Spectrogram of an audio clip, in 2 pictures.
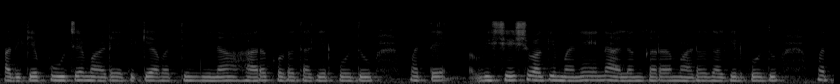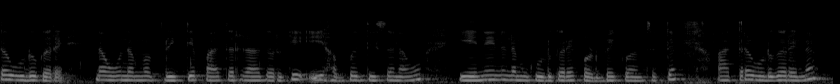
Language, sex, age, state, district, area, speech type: Kannada, female, 30-45, Karnataka, Tumkur, rural, spontaneous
